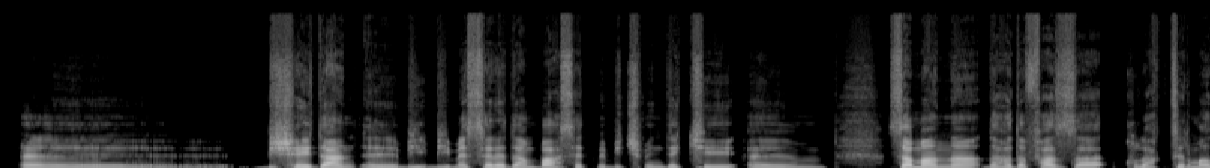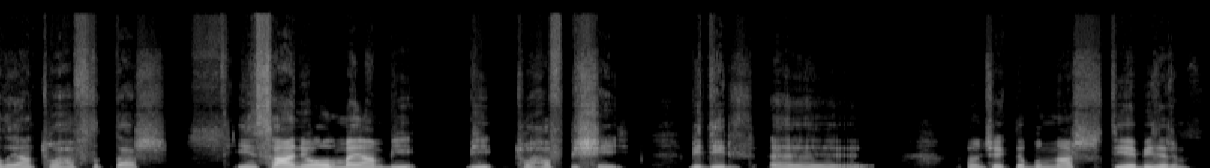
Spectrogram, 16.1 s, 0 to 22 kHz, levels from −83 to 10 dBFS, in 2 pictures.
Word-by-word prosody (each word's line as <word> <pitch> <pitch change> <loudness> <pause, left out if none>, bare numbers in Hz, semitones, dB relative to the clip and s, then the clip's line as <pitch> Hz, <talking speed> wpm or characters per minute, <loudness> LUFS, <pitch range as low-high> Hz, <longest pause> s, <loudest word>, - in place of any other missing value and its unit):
eee, 100 0 -2 0.7
bir 125 0 -5
şeyden, 130 +1 +6
eee, 110 -1 -3
bi 130 -1 -8
bir 140 +2 -7
meseleden 125 -2 +1
bahsetme 120 0 +1
biçimindeki, 110 +7 -5
emm, 115 0 -6 0.4
zamanla 135 +2 +6
daha 125 +4 -2
da 125 - +1
fazla 100 -2 +1
kulak 110 +1 -6
tırmalayan 105 +1 -1
tuhaflıklar, 110 -2 -6 0.5
insani 130 +2 +6
olmayan 125 -2 +3
bir 125 +1 -6 0.4
bir 135 +1 -6
tuhaf 115 0 -7
bir - - -6
şey, 95 +1 +1 0.5
bir 110 -2 -5
dil. 105 +4 -5 0.2
Eee, 105 -9 -6 0.7
öncelikle 145 -2 -5
bunlar 150 +2 -3
diyebilirim. 125 -5 -2
120 Hz, 110 wpm, -26 LUFS, 105-130 Hz, 0.7 s, şeyden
